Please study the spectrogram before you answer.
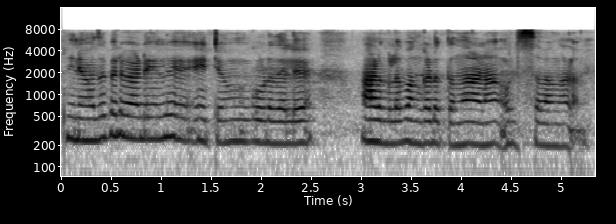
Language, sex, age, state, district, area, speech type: Malayalam, female, 18-30, Kerala, Malappuram, rural, spontaneous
